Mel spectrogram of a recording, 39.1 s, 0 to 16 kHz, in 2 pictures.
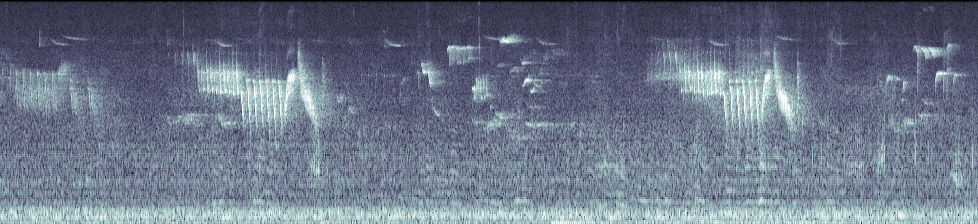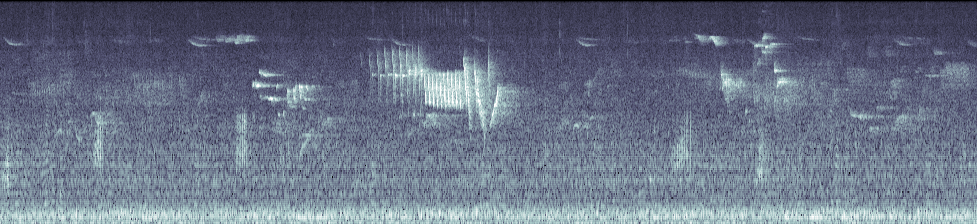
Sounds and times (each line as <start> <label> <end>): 21.4 frogs 21.8
24.3 frogs 24.6
33.0 frogs 33.5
